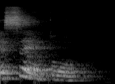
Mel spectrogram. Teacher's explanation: na palavra exceto o x não é pronunciado então na palavra exceto XC formando aqui dígrafo é exceto uma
